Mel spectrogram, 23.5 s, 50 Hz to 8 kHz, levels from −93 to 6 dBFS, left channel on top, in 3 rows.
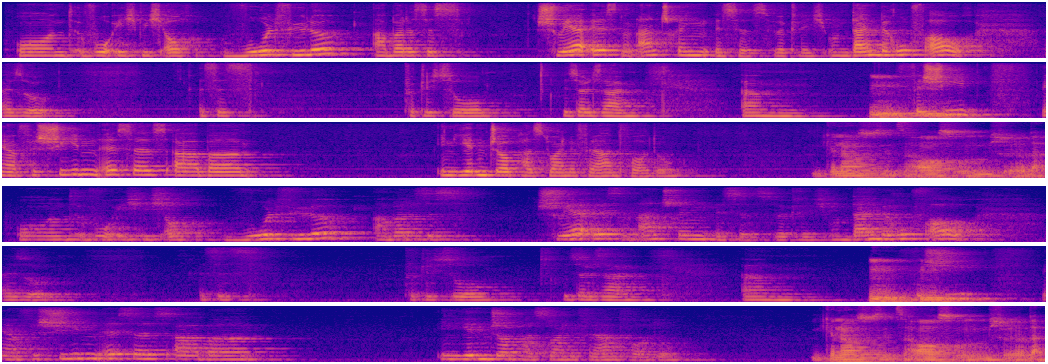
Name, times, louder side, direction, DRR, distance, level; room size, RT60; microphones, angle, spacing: voice 1, 0.1-3.4 4.0-8.2 9.3-9.7 10.8-11.5 12.0-13.0 13.4-13.9 14.7-15.1 15.6-17.5 18.9-20.8, left 5 dB, 75° left, 9 dB, 0.3 m, -29 dB
voice 2, 14.3-15.0 21.7-23.4, right 1 dB, 65° right, 2 dB, 0.6 m, -29 dB
5.0 x 3.2 x 2.4 m, 0.88 s
head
